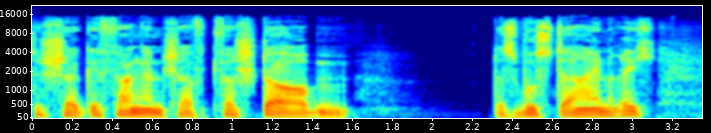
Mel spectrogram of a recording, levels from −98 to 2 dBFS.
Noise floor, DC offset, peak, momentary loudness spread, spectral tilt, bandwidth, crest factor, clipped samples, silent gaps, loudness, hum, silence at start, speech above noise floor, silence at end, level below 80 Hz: -67 dBFS; under 0.1%; -2 dBFS; 8 LU; -5 dB/octave; 15 kHz; 18 dB; under 0.1%; none; -18 LUFS; none; 0 s; 48 dB; 0.15 s; -48 dBFS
